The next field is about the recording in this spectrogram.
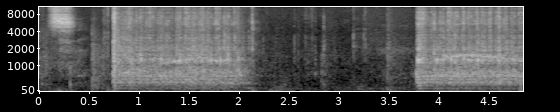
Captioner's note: machine whirring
